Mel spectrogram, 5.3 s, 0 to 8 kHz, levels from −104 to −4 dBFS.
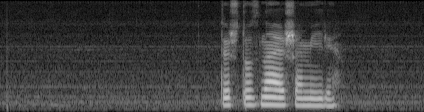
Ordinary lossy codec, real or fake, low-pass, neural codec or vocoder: none; real; none; none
